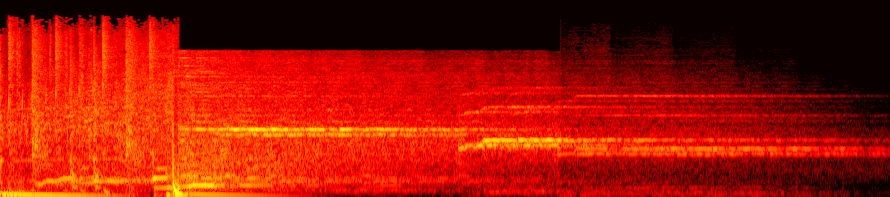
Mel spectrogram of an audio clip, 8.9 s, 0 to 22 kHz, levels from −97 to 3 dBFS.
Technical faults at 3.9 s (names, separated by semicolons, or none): input switched to a poorer device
